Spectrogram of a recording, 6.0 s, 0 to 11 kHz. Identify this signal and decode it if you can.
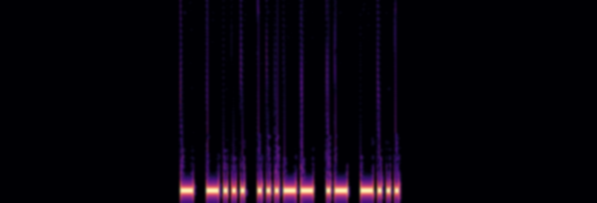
Morse code, heard as a keyed tone, about 28 wpm, 700 Hz. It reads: TB3AB
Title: DXCC-100 Call Signs - 5 Characters - Repeated 3x - 28wpm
